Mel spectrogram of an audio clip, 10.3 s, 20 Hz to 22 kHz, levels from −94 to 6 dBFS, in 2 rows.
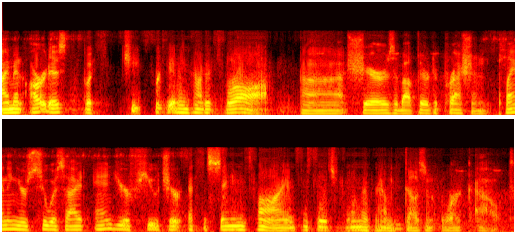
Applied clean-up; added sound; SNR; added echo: neural separator model SepFormer DNS4.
